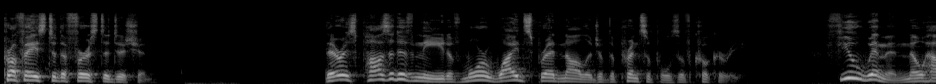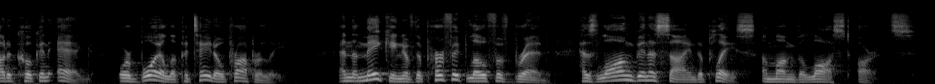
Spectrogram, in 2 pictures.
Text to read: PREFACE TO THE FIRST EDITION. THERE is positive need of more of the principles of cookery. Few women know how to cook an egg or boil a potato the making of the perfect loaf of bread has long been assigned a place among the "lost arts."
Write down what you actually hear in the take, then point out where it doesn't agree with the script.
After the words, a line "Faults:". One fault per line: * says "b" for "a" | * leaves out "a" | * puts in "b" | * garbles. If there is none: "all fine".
PREFACE TO THE FIRST EDITION. THERE is positive need of more widespread knowledge of the principles of cookery. Few women know how to cook an egg or boil a potato properly, and the making of the perfect loaf of bread has long been assigned a place among the "lost arts."
Faults:
* puts in "widespread knowledge"
* puts in "properly and"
